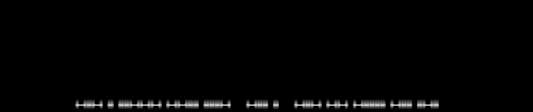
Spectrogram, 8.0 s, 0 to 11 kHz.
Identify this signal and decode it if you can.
Morse code, heard as a keyed tone, about 30 wpm, 700 Hz. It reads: KE2ZV DE KM6DR
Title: USA Callsign DE Callsign - 5 Characters - 30wpm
